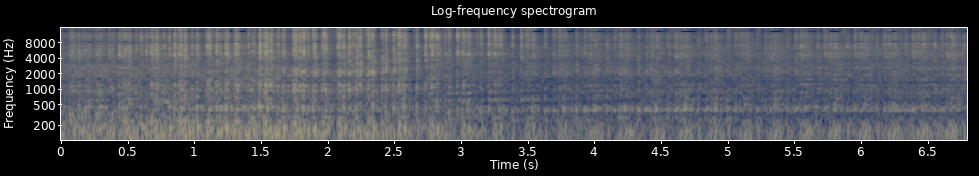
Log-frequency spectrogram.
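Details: Truck just converted from gasoline to methanol, first start with brake clean: loud V8 settles into a heavy, uneven lope with a slight sag; running rich at cold idle, the start tune needs work.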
